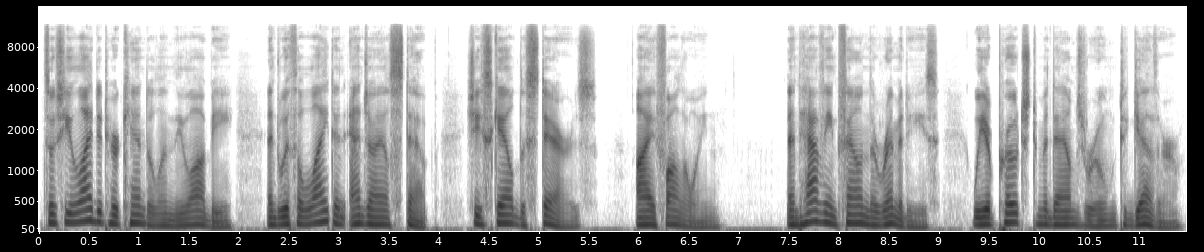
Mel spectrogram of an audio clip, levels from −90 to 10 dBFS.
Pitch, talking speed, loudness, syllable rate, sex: 110 Hz, 160 wpm, -18 LUFS, 5.1 syllables/s, male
